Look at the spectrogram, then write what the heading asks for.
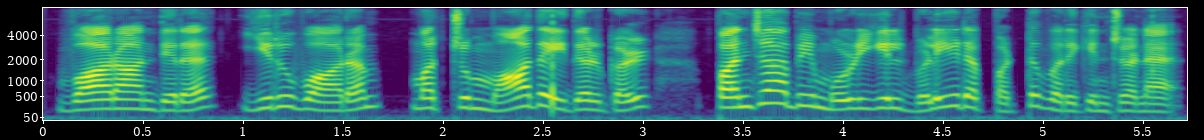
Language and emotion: Tamil, neutral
